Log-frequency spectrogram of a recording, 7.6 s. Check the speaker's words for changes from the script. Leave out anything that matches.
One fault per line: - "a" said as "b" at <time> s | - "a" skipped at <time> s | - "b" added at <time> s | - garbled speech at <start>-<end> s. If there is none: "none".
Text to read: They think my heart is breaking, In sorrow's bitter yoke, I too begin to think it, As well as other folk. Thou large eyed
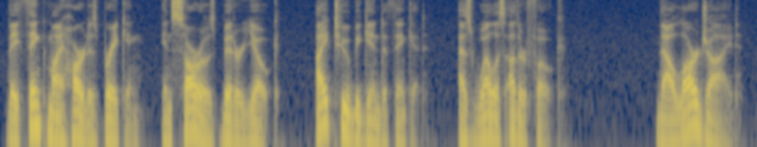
none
